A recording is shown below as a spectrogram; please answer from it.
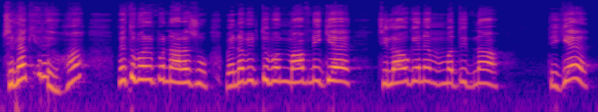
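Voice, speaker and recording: A woman's voice: on the high side, normal speed, warm tone, no room sound, natural voice. A woman storyteller voicing a young woman who teases and scolds her partner, in a close, dry recording. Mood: teasing. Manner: teasing, scolding, then coaxing. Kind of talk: storyteller acting out dialogue.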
